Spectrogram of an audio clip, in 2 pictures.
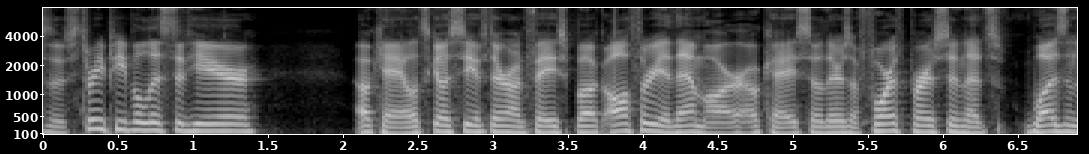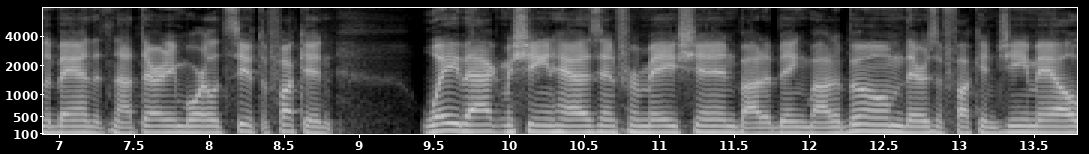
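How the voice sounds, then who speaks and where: A male streamer with a fairly high, clear voice talks casually to his viewers. He is blunt and sarcastic and swears freely. The sound is bright and forceful. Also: no room sound, studio quality. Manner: blunt, heavily profane, sarcastic. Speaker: live streamer. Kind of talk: casual livestream rant with chat.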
